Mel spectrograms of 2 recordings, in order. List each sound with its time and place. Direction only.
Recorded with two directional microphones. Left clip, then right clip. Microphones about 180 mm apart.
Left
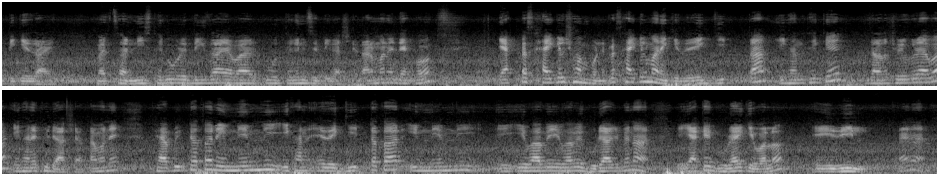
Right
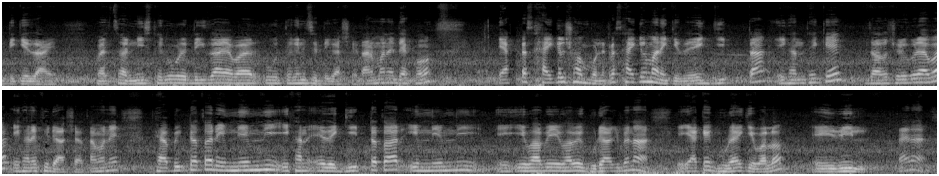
0.1 s speech: 25° right (ahead or behind)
